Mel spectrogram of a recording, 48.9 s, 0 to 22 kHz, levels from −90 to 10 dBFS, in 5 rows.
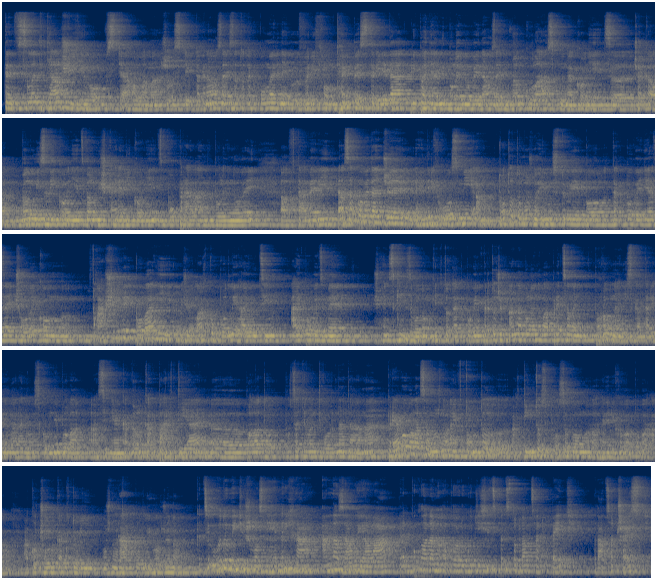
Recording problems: off-mic speech; far
room echo; noticeable; dies away in 1.6 s

